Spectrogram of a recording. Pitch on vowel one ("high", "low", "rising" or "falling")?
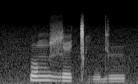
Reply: high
